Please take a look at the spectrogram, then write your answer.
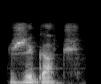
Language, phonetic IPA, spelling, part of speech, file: Polish, [ˈʒɨɡat͡ʃ], rzygacz, noun, Pl-rzygacz.ogg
